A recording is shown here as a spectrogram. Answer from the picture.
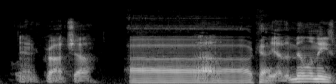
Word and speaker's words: Carroccio: Carroccio, is that right? Carroccio, yeah. Carroccio. Yeah, Carroccio.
